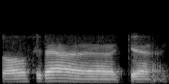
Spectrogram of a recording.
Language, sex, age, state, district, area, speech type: Odia, male, 18-30, Odisha, Puri, urban, conversation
